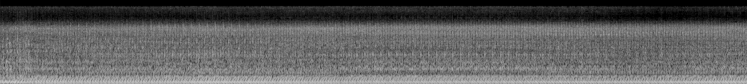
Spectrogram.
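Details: Deutz 2009L03 3-cylinder direct-injected diesel on a test stand, cold at about 52°F after start; steady even idle with usual injection clatter at a regular beat, no misses or heavy knocks. Normal cold idle.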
